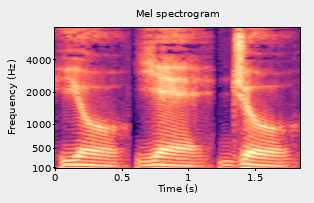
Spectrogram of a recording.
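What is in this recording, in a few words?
"yoyejo", concatenated syllables; Affixing experiment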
